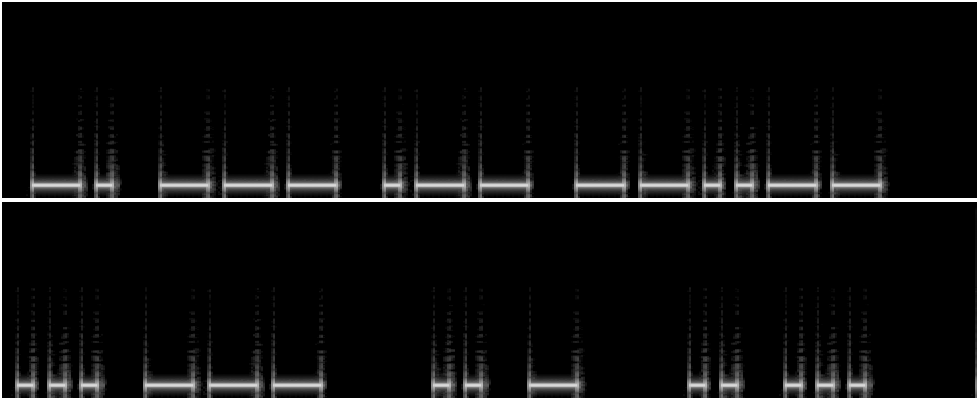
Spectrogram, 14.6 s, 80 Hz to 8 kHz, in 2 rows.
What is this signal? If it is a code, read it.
Morse code, heard as a keyed tone, about 10 wpm, 610 Hz. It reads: NOW, SO IT IS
